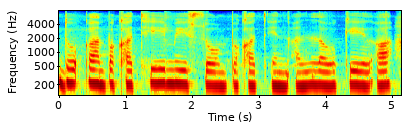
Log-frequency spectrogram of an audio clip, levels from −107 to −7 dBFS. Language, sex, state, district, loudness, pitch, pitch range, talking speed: Mizo, female, Mizoram, Aizawl, -18 LUFS, 195 Hz, 190-210 Hz, 115 wpm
